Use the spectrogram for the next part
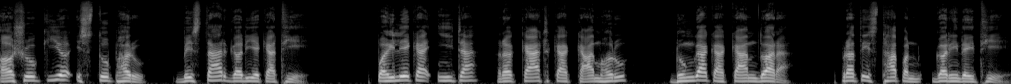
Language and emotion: Nepali, neutral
